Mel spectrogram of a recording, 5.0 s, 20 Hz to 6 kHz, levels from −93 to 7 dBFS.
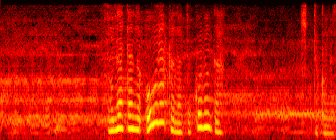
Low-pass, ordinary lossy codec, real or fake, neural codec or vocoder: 5.4 kHz; Opus, 32 kbps; fake; codec, 16 kHz, 4 kbps, FunCodec, trained on LibriTTS, 50 frames a second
